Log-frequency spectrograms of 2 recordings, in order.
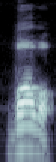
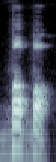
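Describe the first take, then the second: First: The middle b is a soft fricative. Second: The middle b is a full stop. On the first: "but we say" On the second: "in theory, the proper pronunciation of this word would be"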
